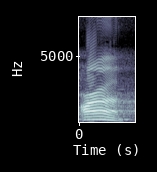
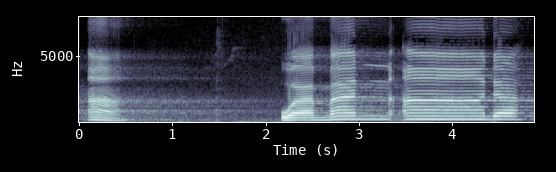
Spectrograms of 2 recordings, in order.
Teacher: Ain letak posisinya di tenggorokan bagian tengah Jadi dibacanya a bukan a kalau dibaca a itu bacaan yang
